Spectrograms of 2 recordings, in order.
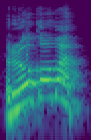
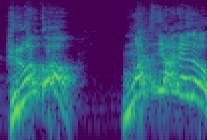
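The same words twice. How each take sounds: First: रोको मत run together, pitched higher; positive reading, pause after मत. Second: High falling रोको, then मत जाने दो together; negative reading, pause after रोको. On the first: Sparing the little brother, pause after मत. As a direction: join रोको to मत, then stop. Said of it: "अगर इसको पॉजिटिवली लेंगे". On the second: Ordering the bandit stopped, pause after रोको. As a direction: break sharply after रोको, pitch both parts high. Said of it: "ये negativity में जाएगा". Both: Shown as a demonstration.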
